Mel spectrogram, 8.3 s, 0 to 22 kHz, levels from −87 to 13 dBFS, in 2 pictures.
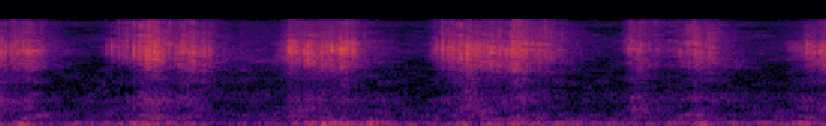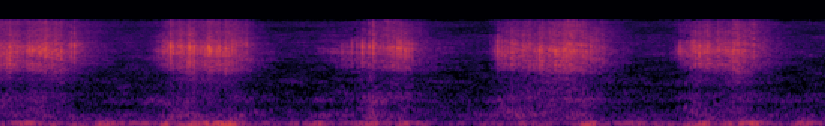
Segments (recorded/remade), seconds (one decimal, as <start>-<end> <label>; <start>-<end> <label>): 0.0-1.2 recorded; 1.2-1.7 remade; 1.7-3.9 recorded; 3.9-5.4 remade; 5.4-8.3 recorded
